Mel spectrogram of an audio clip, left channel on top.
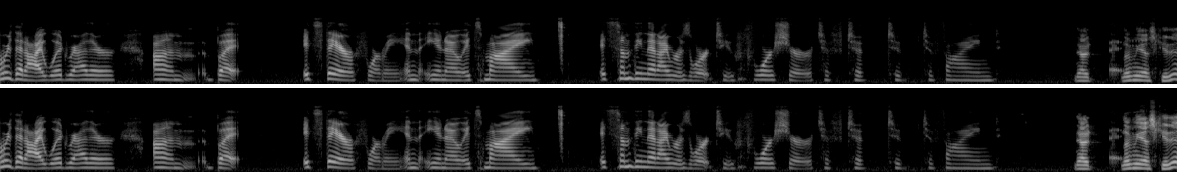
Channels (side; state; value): both; normal; correlation 0.84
